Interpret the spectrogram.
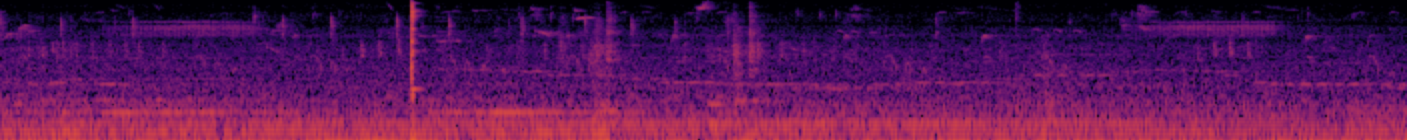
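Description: Faint wild birdsong: scattered short chirps and calls from small birds, with a couple of brief high trills, over a low outdoor hum. A single sharp click cuts through about four seconds in.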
